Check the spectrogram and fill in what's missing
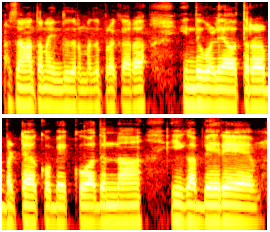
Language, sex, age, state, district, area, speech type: Kannada, male, 18-30, Karnataka, Davanagere, rural, spontaneous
